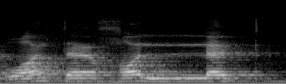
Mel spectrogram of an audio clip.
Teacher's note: خا کے بعد لام پر تشدید ہونے کی وجہ سے لام پر ٹھہراؤ کیا جائے گا۔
